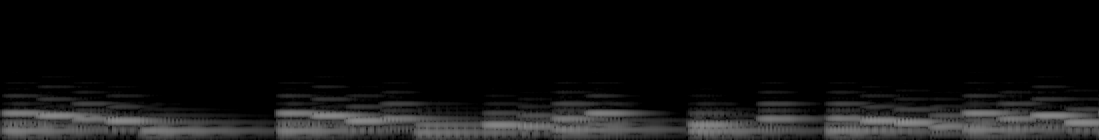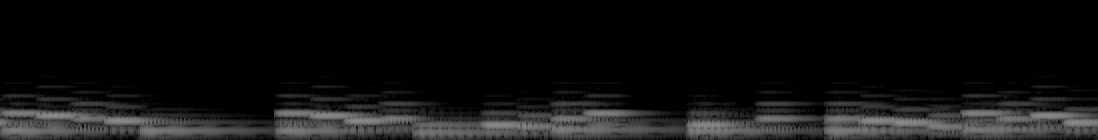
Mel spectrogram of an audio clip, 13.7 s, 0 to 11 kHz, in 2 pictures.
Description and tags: melody 140bpm
140bpm, accord, melody, synth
